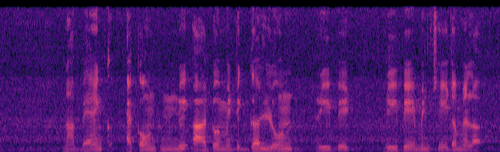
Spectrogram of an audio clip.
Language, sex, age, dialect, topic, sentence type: Telugu, male, 18-24, Utterandhra, banking, question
